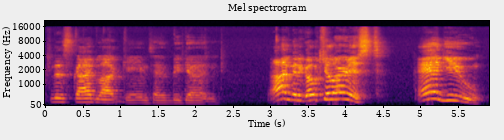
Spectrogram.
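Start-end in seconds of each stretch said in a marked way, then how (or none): 0.1-2.3 dramatic announcer. Pretend. Re-announcing the game start.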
